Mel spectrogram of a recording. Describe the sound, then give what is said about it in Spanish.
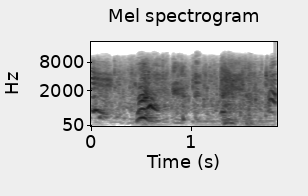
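Churning sea water splashes in a continuous rush as two people sink into it after a shipwreck, with brief strained vocal cries or gasps rising through the splashing twice. “se hunden en el agua como atraídos por un inexpresable monstruo de las profundidades marinas.”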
